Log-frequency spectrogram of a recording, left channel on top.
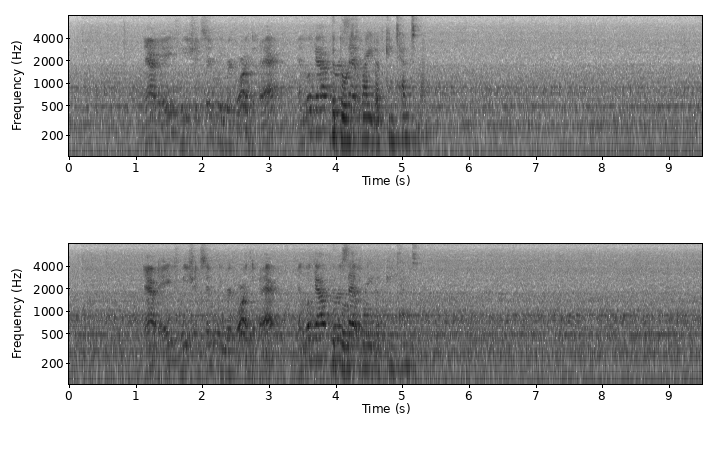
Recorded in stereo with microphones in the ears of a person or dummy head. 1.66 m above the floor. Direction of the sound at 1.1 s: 40° right (ahead or behind).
